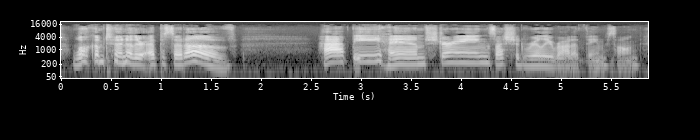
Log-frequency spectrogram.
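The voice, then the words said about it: Slightly out of breath. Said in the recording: “I'm a bit out of breath.”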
